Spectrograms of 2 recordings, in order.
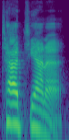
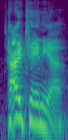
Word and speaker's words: Titania: always say it wrong ty tania not tatiana titania i'm sorry i um they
